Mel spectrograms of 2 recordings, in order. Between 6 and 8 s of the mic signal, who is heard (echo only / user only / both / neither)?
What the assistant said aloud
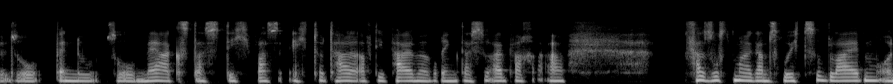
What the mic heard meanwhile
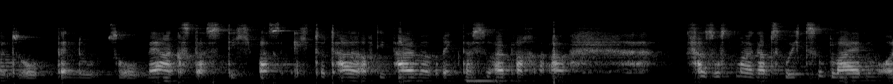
echo only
